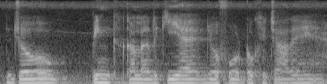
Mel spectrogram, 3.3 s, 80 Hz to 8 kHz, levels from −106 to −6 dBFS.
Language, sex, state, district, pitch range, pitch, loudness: Hindi, male, Uttar Pradesh, Jalaun, 130-135 Hz, 130 Hz, -36 LUFS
